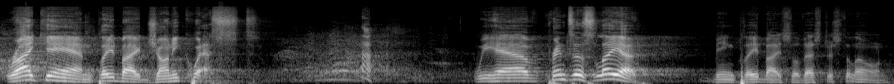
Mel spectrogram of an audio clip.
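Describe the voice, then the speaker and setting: A man casually hosting a live voice-acting panel on stage and directing the performers. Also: on the high side. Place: large convention hall on stage. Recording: echoey, noisy convention hall with crowd.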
